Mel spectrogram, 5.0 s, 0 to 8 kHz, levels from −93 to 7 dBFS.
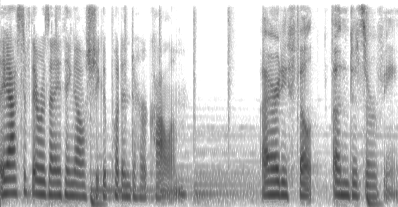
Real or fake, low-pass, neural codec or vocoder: real; 7.2 kHz; none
